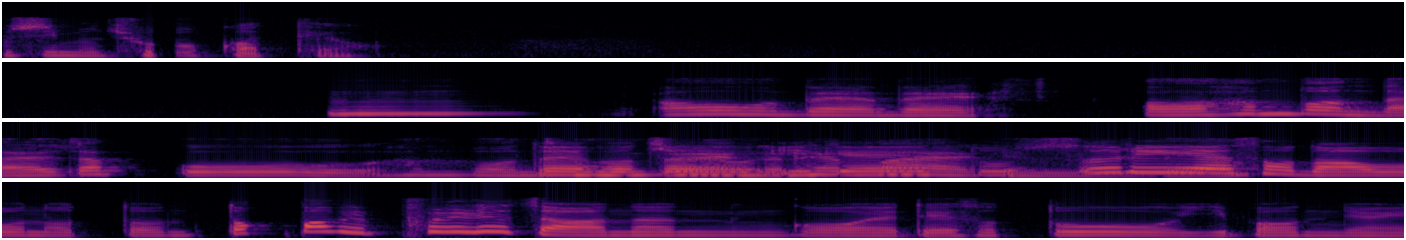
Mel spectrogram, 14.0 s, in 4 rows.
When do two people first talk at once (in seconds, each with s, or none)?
8.3 s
